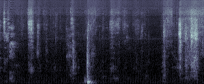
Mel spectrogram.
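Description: Rustling and scraping of a deco-mesh and ribbon wreath being handled as a chenille-stem tie is twisted tight on its frame, in short scattered scratches. There is one short low thump a little under two seconds in, and a busier rustle near the end as the wreath is lifted.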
